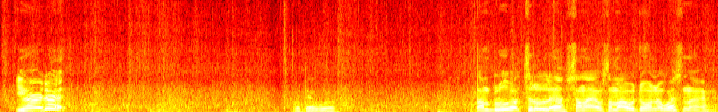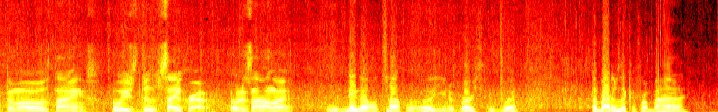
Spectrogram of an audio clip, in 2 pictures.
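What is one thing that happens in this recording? Water sloshes and splashes as a swimmer moves through it.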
